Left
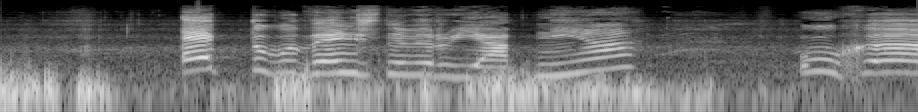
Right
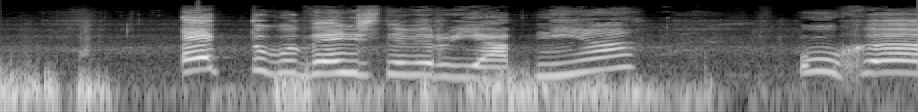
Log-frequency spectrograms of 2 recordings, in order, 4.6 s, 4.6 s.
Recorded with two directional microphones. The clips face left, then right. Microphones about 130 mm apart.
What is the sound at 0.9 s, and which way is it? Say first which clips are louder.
Speech: right 5 dB; 20° right (ahead or behind).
